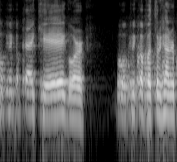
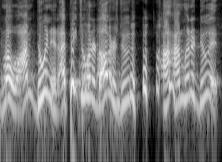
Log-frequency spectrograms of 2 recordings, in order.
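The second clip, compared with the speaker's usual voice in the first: stubborn insistence; 8 semitones higher, 5 dB louder than usual. Retold or imitated. Insists on racing anyway.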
